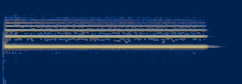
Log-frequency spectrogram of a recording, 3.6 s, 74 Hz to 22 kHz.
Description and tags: overall quality of single note - trumpet - A#5
Part of the Good-sounds dataset of monophonic instrumental sounds.
instrument::trumpet
note::Asharp
octave::5
midi note::70
tuning reference::440
good-sounds-id::1049
Asharp5, good-sounds, multisample, neumann-U87, single-note, trumpet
